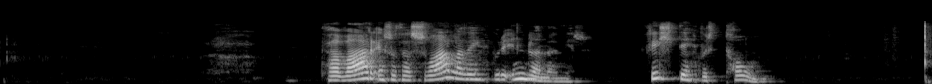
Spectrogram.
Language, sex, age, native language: Icelandic, female, 50-59, Icelandic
